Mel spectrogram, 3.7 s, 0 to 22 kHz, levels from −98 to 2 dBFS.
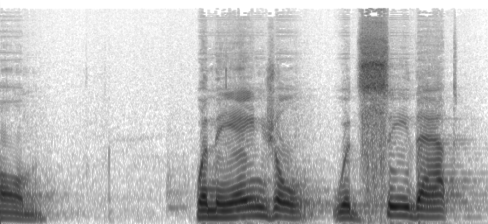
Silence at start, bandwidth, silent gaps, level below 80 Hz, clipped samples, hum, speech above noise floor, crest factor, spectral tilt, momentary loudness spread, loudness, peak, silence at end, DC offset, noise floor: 0 s; 19 kHz; none; -54 dBFS; under 0.1%; none; 44 dB; 18 dB; -5 dB/octave; 11 LU; -16 LUFS; 0 dBFS; 0.2 s; under 0.1%; -60 dBFS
